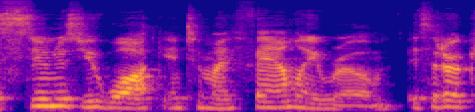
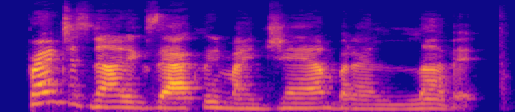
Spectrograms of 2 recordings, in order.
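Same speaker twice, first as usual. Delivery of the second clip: ordinary talk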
